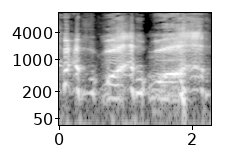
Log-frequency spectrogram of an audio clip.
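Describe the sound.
A man's voice imitates a wrestler coughing up blood after being slammed onto a chair: two short retching bursts, then two longer gurgling, croaking strains.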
